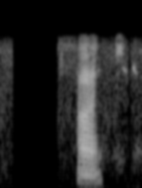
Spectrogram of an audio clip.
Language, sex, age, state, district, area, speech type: Assamese, male, 18-30, Assam, Kamrup Metropolitan, urban, conversation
